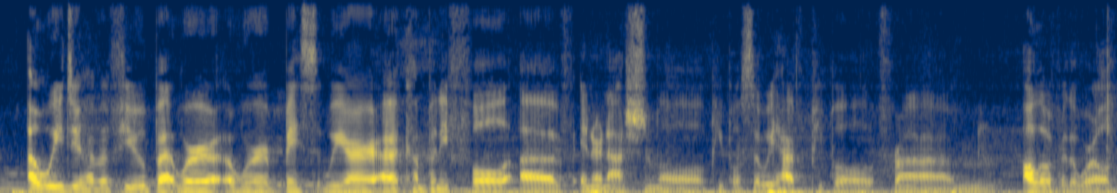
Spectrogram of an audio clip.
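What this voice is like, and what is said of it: American accent. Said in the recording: “Excuse my American accent ... I did detect an American accent.”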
